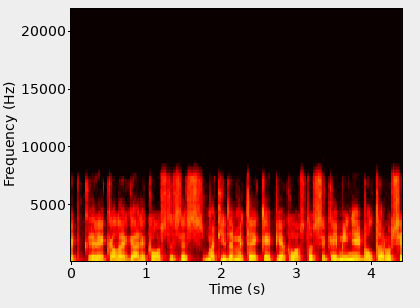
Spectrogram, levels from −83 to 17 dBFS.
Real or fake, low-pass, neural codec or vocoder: real; 9.9 kHz; none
